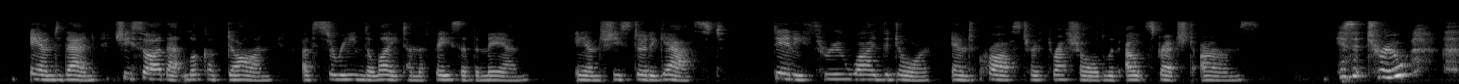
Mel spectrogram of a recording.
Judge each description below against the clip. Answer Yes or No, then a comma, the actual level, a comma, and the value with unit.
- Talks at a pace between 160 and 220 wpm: No, average, 150 wpm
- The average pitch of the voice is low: No, high, 210 Hz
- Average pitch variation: No, narrow, 2.1 semitones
